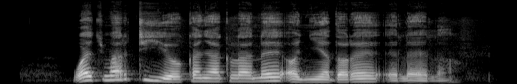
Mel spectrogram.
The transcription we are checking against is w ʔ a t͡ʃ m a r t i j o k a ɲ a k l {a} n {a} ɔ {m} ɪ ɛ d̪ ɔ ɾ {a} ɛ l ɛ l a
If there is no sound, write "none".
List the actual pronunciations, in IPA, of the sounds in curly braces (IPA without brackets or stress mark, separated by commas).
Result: a, ɛ, ɲ, ɛ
